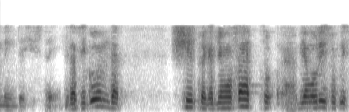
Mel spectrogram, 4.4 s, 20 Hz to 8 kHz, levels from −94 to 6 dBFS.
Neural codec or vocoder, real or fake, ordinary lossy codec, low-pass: codec, 44.1 kHz, 2.6 kbps, DAC; fake; AAC, 16 kbps; 7.2 kHz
